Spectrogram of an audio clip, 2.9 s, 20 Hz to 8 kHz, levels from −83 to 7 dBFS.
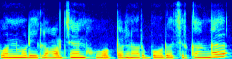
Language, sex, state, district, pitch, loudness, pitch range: Tamil, female, Tamil Nadu, Kanyakumari, 260 Hz, -14 LUFS, 255-270 Hz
